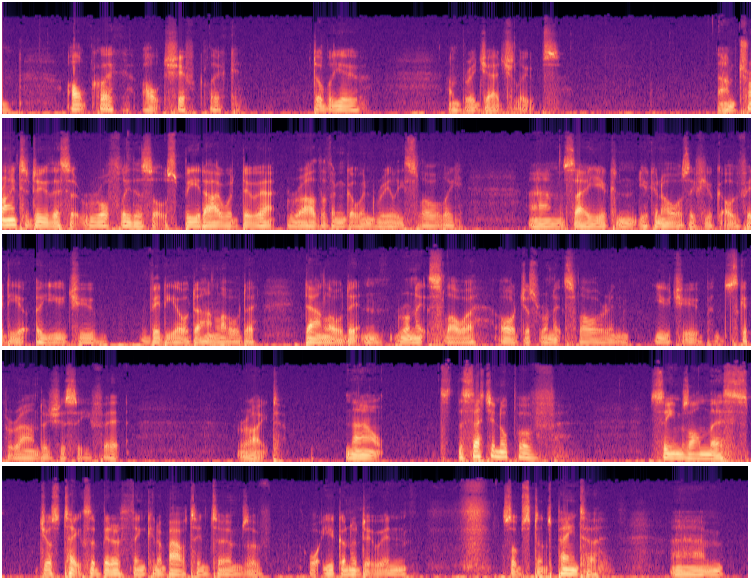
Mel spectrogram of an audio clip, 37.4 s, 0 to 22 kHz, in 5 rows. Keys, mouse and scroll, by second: 0.5-3.0 drag, 3.2 w, 6.7-10.7 middle drag, 17.5-19.3 middle drag, 20.8-21.5 scroll down 1, 21.5 scroll down 1, 21.7-24.9 middle drag, 28.7-30.6 middle drag.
